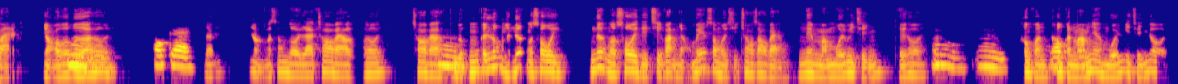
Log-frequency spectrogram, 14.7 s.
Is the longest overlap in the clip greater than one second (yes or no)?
no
